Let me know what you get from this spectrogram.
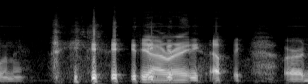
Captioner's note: laughing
